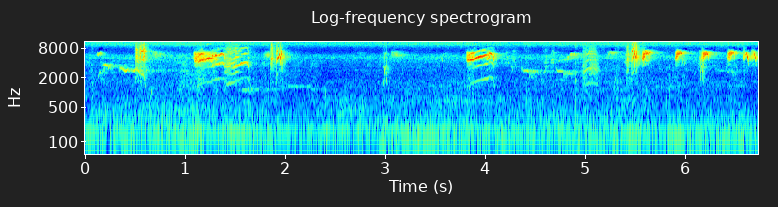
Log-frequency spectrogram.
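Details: Sunbird (sogon) in energetic ngobra song, used to tutor other songbirds: scattered shrill chirps and buzzy twittering phrases with pauses between, ending in a run of quick high separate notes.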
